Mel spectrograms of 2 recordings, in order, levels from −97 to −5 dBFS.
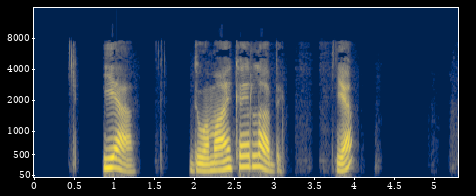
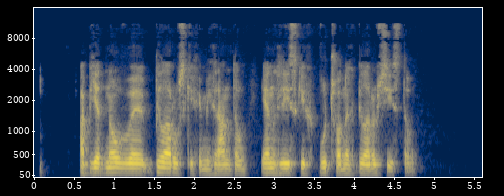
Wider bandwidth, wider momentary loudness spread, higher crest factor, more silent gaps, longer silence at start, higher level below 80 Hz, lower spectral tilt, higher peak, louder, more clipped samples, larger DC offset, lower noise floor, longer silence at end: second, 7.6 kHz vs 11.5 kHz; about the same, 10 LU vs 10 LU; about the same, 16 dB vs 18 dB; first, 1.34-1.51 s, 1.69-1.94 s, 3.50-3.56 s vs none; first, 0.85 s vs 0.6 s; about the same, -58 dBFS vs -58 dBFS; first, -7.5 dB/octave vs -5 dB/octave; first, 0 dBFS vs -4 dBFS; first, -14 LUFS vs -21 LUFS; neither; neither; about the same, under -90 dBFS vs under -90 dBFS; first, 1.3 s vs 0.85 s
